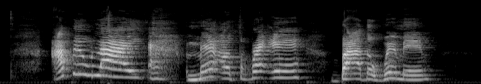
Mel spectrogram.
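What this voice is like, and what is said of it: Imitates a City Girls rapper voice. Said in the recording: “let me get my City Girl voice.”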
